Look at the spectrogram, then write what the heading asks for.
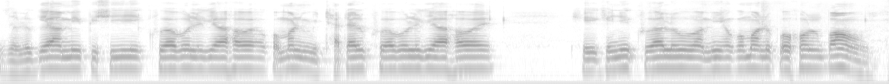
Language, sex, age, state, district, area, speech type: Assamese, male, 60+, Assam, Majuli, urban, spontaneous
